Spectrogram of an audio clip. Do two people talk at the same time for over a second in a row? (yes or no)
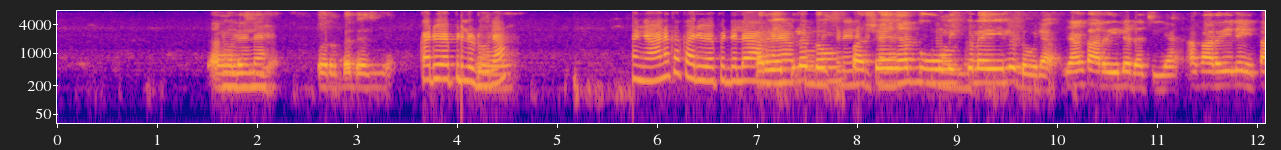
no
